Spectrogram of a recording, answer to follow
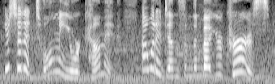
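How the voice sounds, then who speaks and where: A woman's voice: high-pitched, sing-song, fast talker, music in the background. A woman voicing a small, playfully sweet half-demon boy in an audio drama, with a chirpy, teasing manner. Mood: playful, chatty.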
